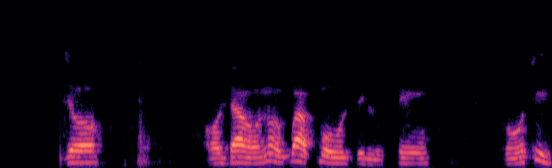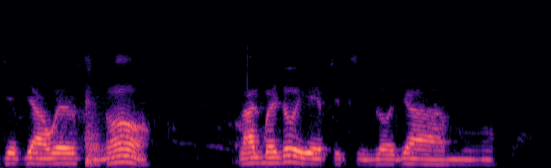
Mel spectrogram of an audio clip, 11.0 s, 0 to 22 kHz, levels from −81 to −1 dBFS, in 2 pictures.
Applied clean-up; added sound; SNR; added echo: none; none; none; none.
